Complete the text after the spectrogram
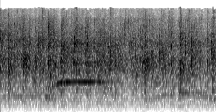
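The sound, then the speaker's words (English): An audience at a church service bursts into steady applause, clapping for Jesus: a dense wash of many hands clapping at an even loudness throughout, with a faint tonal whistle or feedback line drifting over it. “Clap for Jesus.”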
